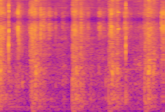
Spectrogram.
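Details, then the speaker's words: Pre-race bike check, bouncing the front wheel: sharp hollow clunks, about two a second, mean something is loose; rocking with the front brake held shows movement at the top headset bearing, indicating a loose headset. "for an extra clunking sound which we have here so this extra tells us something's loose but we don't quite know what"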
